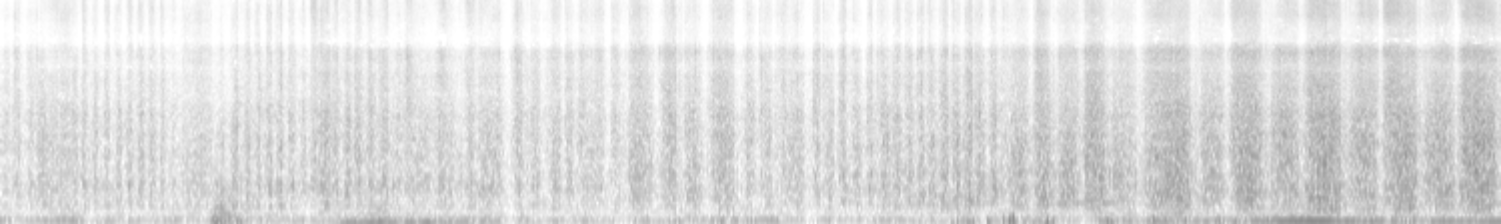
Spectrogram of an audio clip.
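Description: A gloved hand scrubs a foamy pink PVC coil door mat with a brush. The result is a steady, rapid run of bright, wet scratching strokes that grow louder toward the end, with a low rumble underneath.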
